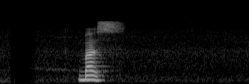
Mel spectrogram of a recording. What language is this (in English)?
Sinhala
